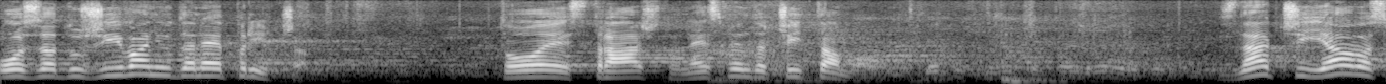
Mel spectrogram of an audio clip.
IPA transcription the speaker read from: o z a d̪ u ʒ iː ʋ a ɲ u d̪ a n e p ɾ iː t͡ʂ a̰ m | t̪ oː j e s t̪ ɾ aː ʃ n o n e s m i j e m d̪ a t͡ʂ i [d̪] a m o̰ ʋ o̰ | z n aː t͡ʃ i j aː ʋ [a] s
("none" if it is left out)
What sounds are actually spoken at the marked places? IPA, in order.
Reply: t̪, a

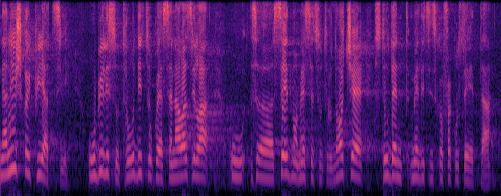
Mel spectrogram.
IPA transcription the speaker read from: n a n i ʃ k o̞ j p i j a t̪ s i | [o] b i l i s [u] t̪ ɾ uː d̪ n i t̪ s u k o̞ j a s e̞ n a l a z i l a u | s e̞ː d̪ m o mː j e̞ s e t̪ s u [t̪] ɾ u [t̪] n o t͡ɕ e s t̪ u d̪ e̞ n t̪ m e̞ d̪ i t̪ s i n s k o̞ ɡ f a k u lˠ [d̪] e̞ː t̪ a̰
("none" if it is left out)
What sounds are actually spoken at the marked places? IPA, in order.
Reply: u, u, t̪, d̪, t̪

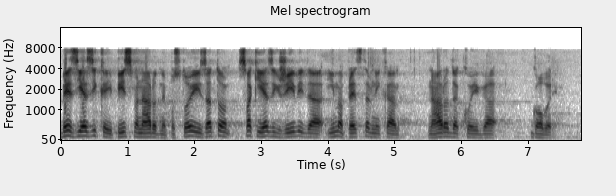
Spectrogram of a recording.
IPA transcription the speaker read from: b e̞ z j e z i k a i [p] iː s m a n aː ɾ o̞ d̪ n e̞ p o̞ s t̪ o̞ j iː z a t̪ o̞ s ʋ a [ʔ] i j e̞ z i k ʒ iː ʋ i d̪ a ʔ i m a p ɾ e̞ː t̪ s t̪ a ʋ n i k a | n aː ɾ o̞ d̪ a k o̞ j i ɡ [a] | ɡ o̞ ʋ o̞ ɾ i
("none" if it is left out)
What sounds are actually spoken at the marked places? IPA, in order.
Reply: p, k, a

